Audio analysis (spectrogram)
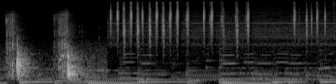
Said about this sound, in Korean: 이렇게 반을 잘라주고 얇게 채를 썰어주면 됩니다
